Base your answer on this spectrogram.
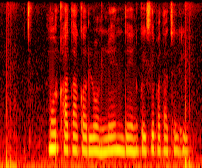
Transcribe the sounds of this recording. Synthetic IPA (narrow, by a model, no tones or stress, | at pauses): moɾkʰat̪akəɾlonlend̪enkəjsepət̪at͡ʃəlɦi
